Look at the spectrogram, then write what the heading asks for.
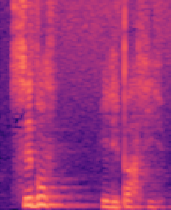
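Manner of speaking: plain reading voice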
